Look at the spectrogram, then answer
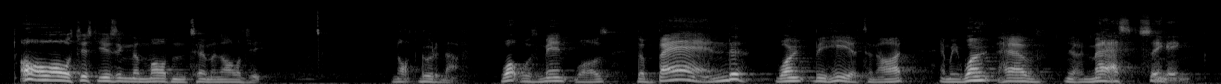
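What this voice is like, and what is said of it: Australian English accent. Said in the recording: “I'm from Australia. You can probably guess by my accent.”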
